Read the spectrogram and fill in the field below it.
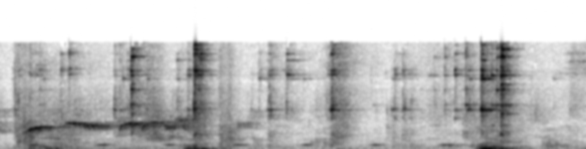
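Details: Labrador retriever having coconut oil rubbed into its coat before a bath: a soft, high, thin whine that rises and then holds level, followed by faint whimpers amid rustling and a man speaking Hindi.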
